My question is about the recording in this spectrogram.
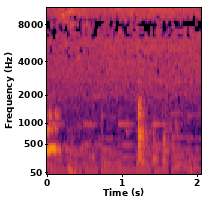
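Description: Cleaner spritzed from a trigger spray bottle onto the tub: short hissing sprays, the loudest at the start and another a little over a second in, over background music with a steady beat.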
